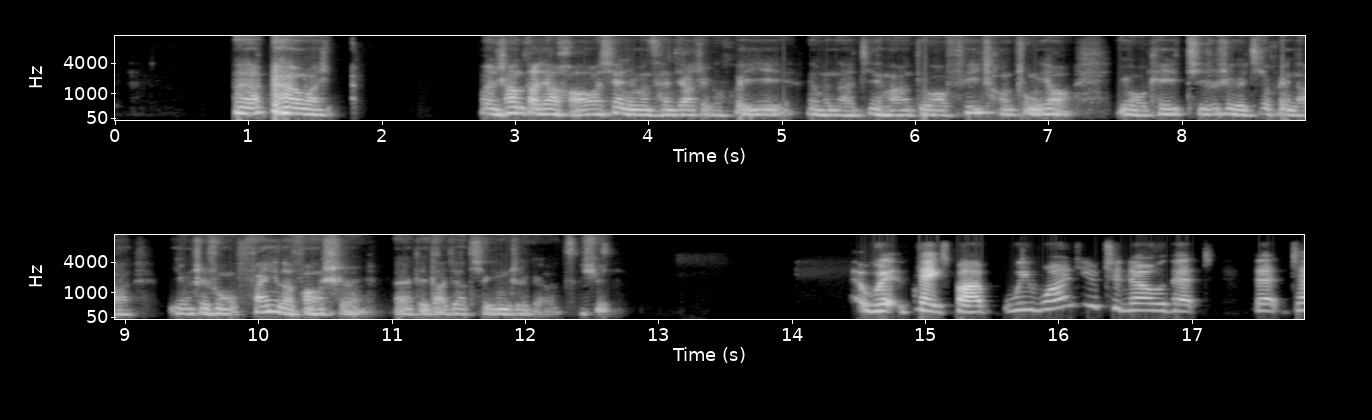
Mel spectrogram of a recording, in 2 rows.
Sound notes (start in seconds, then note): 6.0 speaks in Mandarin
